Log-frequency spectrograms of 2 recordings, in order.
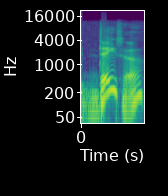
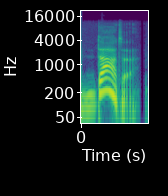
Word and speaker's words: data: You can say data or data. Both are correct, but data is more common in professional settings.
